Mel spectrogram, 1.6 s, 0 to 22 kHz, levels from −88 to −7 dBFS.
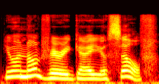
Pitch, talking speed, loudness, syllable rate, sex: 210 Hz, 225 wpm, -14 LUFS, 6.0 syllables/s, female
